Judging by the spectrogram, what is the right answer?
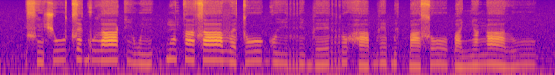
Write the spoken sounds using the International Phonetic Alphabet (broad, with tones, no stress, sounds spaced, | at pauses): s ĩ˨ ʃ uː˦ t͡s ɛ˦ ɡ u˦ l aː˦ k i˨ w ĩ˨˦ | ɓ ũ˦ t ã˦ s aː˦ v ɛ˨ t oː˦ ɡʷ iː˨ r i˨ b eː˨˦ r ʊ˦ h a˨˦ b e˦ ɓ ɪ˨ k͡p a˨ s oː˦˨ ɓ a˨ ɲ ã˦ ŋ aː˦˨ l uː˦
